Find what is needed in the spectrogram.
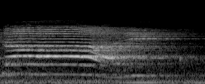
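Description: High-pitched cartoon-character voice singing one long held note that slides downward about a second in and then trails off, played from the soundtrack of an animated children's story.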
